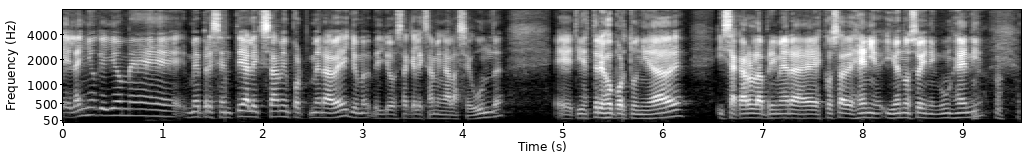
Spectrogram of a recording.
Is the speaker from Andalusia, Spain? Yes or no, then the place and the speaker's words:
no; Canary Islands, Spain; accent: Canarian; Las personas que trabajamos en instituciones internacionales con nuestro acento canario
